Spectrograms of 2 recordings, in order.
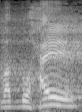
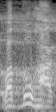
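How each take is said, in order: First: It is said with a Spanish-like added i ending. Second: It is said with a plain Arabic ending.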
